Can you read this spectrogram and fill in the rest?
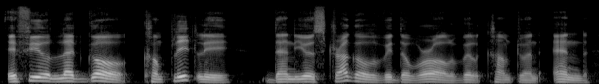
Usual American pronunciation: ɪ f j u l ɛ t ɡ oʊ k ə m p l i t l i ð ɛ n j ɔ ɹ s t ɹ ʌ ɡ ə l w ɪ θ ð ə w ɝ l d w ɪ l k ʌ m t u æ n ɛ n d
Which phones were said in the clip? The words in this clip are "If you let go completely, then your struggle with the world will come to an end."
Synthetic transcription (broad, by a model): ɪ f j u l ɛ t ɡ oʊ k ə m p l i t l i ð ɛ n j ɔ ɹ s t ɹ ʌ ɡ ə l w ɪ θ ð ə w ɝ l d w ɪ l k ʌ m t u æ n ɛ n d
